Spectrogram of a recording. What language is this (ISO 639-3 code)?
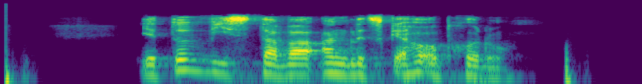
ces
